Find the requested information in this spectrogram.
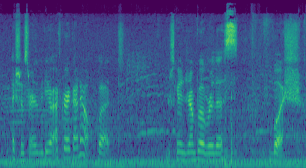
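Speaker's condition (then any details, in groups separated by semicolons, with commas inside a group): No condition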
